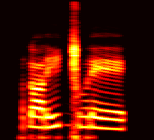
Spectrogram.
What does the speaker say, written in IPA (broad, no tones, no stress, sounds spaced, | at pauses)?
ɗ ɒ ɾ i ɡ͡ǀ o ɾ e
